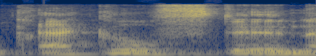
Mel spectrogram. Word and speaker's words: Eccleston: I've seen, so I saw the Eccleston. I'm saying his name wrong. – No, that's right.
